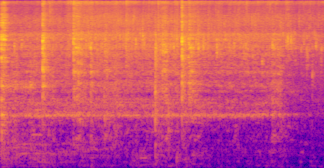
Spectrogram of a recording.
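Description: Chopped garlic and ginger sizzling in hot oil in a steel wok, with a metal spatula stirring and scraping against the pan in a few sharp strikes over the first three seconds. The sizzle thins near the end as the garlic turns golden brown.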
